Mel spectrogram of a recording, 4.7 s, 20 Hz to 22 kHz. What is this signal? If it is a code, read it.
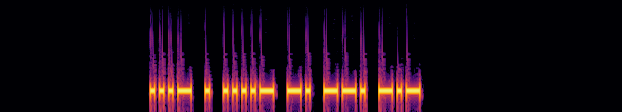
Morse code, heard as a keyed tone, about 34 wpm, 700 Hz. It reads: VE4NGK
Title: DXCC-100 Call Signs - 6 Characters - 35wpm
